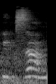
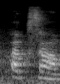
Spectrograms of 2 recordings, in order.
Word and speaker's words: अक़साम: इसी तरह अक़साम, तो नॉर्मली मैंने जो लोगों को देखा है तो वो लफ्ज़ को पढ़ते हैं इक़साम, इक़साम नहीं होता, अक़साम होता है।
